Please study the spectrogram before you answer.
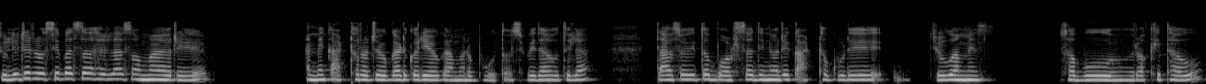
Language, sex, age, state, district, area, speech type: Odia, female, 30-45, Odisha, Bhadrak, rural, spontaneous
